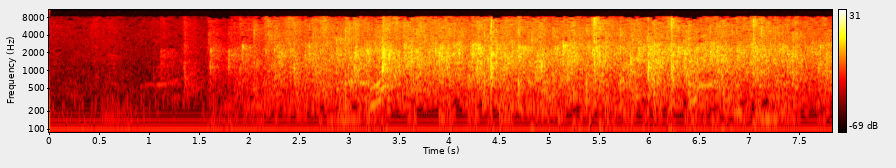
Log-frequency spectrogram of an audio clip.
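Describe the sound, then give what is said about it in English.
Steady applause from an audience, dense and continuous for several seconds, starting after a brief moment of quiet and holding at a moderate, even loudness. “So we clap, clap, clap.”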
